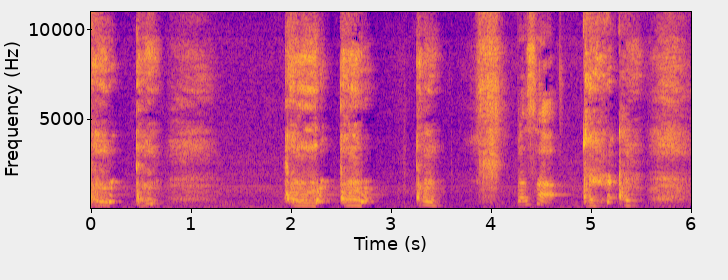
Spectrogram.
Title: Japanese Girl Coughing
